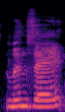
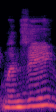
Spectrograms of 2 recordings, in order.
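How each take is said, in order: First: "Lindsay" ending in -zay; name pronunciation attempt. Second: "Lindsay" ending in -zee; name pronunciation attempt. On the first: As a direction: say "Lindsay" with a final ay, as in day. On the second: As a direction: say "Lindsay" with a final ee, as in see. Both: Shown as a demonstration. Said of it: "I forget how to pronounce people's names".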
